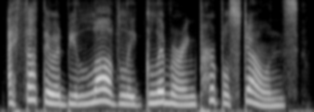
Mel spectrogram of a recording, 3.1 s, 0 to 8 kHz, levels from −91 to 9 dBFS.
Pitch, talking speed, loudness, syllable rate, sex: 240 Hz, 170 wpm, -17 LUFS, 5.2 syllables/s, female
